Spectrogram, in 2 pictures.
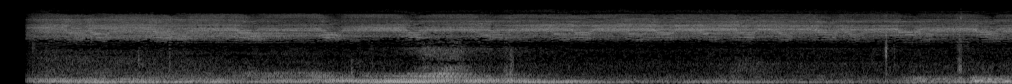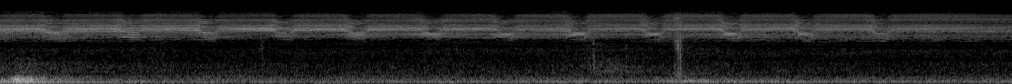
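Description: Cicadas give a steady, high, hissing buzz that pulses slightly throughout.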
